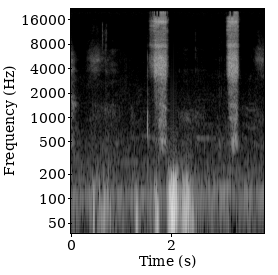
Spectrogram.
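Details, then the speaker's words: Two short, sharp hissing puffs from a pump inhaler, with breathing and handling noise, taken by a motorcyclist with breathing difficulty and cough at high altitude in cold on the Leh–Sarchu route, Ladakh. "Pump घेतले थोड्या वेळाने stable होऊन जाऊ मित्रांनो"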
